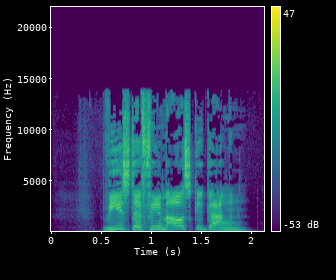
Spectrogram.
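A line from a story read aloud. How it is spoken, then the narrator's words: Sharp question. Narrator (German): fragte sie scharf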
